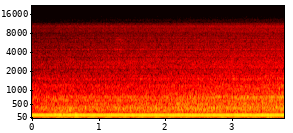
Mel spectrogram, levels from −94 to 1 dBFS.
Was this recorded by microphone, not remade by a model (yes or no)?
yes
